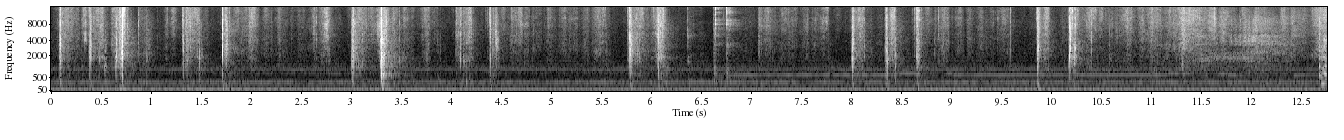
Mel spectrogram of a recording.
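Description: Tarot cards being shuffled during a partner reading while the reader looks at photos: a series of crisp, papery snaps and slides at irregular intervals, moderately quiet, over a steady low electrical hum, with no one speaking.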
